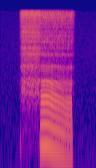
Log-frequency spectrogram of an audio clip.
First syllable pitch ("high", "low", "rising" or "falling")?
falling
